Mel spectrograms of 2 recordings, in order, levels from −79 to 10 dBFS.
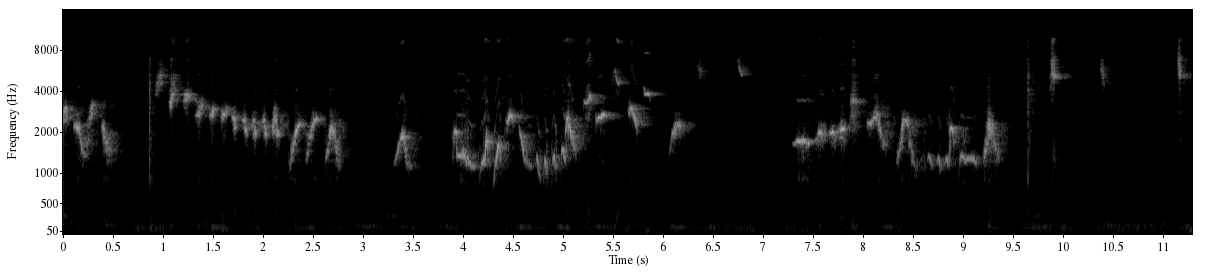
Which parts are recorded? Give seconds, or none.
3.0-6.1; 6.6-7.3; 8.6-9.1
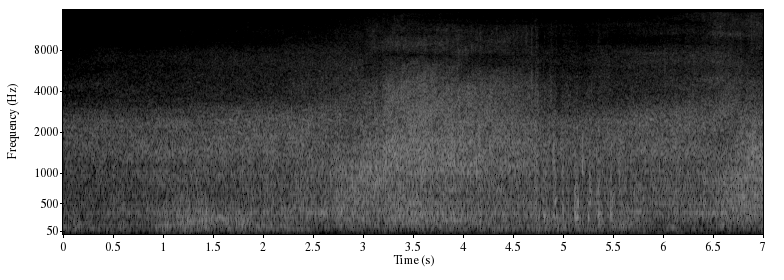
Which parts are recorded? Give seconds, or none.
0.0-1.3; 1.8-2.2; 2.9-7.0

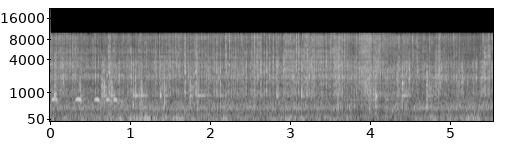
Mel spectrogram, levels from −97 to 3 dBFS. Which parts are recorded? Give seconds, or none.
0.0-3.7; 4.3-5.5

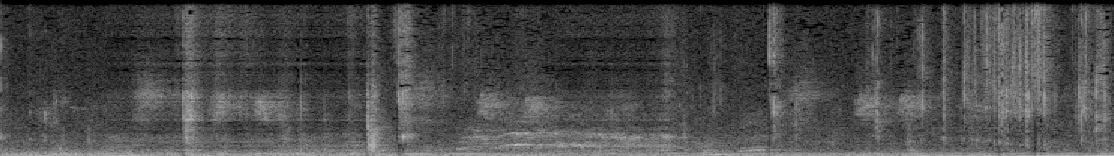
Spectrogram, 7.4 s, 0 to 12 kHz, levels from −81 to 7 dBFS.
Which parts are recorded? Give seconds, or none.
0.0-0.7; 2.5-3.7; 4.5-7.4

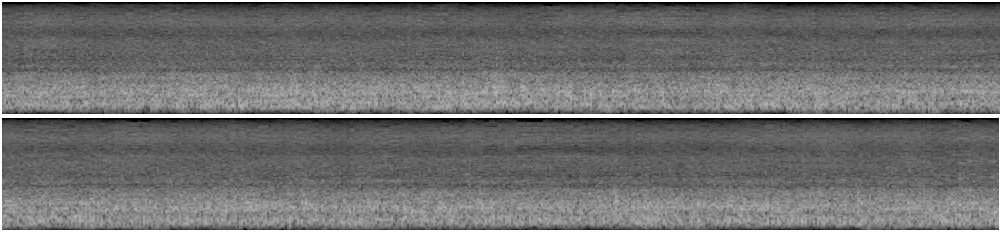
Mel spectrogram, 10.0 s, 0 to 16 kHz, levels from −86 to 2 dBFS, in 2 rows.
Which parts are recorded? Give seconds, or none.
none

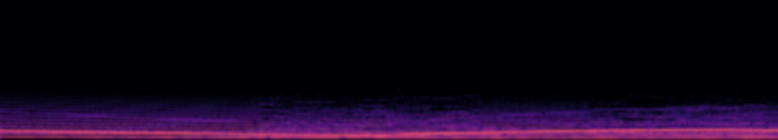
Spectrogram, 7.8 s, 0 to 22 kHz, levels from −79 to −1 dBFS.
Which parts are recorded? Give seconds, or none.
0.0-2.6; 4.8-5.9

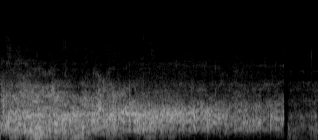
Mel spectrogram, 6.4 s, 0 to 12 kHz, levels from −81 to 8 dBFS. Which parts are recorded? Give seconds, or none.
2.7-3.5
